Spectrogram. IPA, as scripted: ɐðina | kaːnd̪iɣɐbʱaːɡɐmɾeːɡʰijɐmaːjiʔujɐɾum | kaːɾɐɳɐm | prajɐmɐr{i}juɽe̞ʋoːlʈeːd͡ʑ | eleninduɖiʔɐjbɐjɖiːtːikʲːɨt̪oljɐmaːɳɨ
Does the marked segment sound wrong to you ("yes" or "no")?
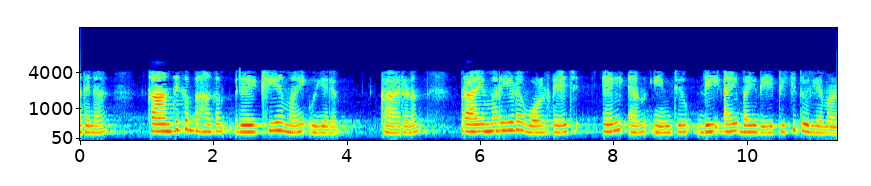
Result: no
